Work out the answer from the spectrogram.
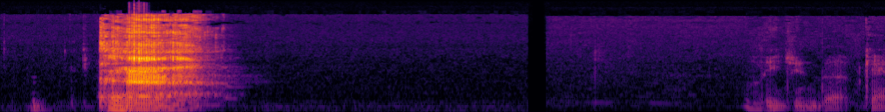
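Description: A single loud, drawn-out belch lasting about half a second, followed by silence and brief faint talk: burping.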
